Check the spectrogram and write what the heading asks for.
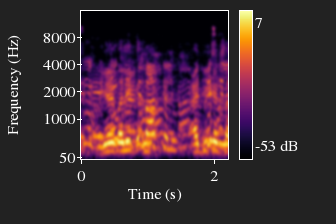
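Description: Speech only: a woman talking, with other voices from the crowd around her.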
